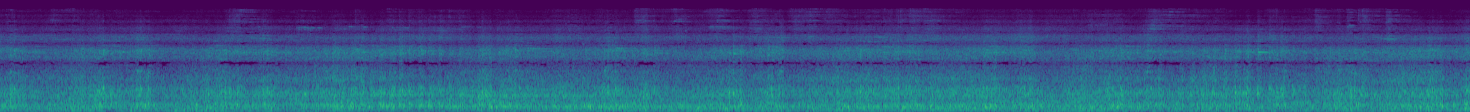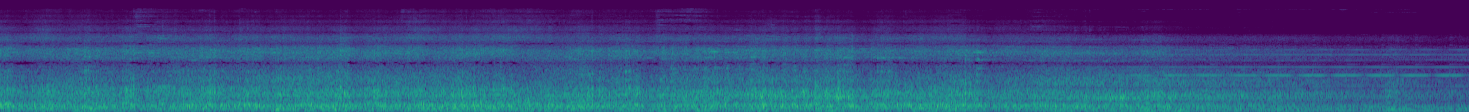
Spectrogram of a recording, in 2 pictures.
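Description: Autorack freight cars rolling past close by: a steady rumble and rattle of steel wheels on the rails. It fades over the last few seconds as the end of the train goes by.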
